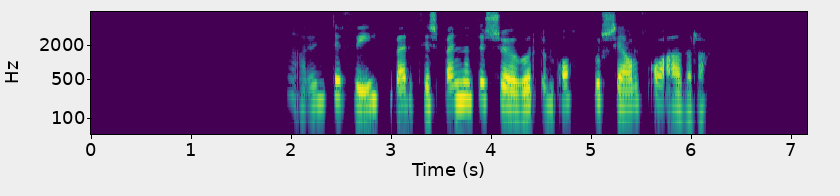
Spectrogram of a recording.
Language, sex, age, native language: Icelandic, female, 50-59, Icelandic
